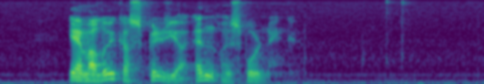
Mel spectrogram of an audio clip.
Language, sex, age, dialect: Faroese, male, 36-60, Norðuroyggjar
